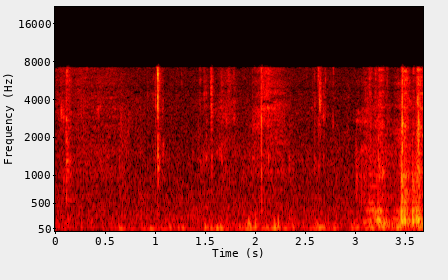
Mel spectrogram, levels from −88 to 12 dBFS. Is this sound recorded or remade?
recorded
